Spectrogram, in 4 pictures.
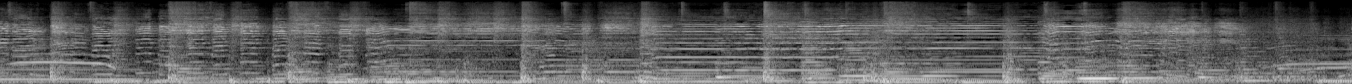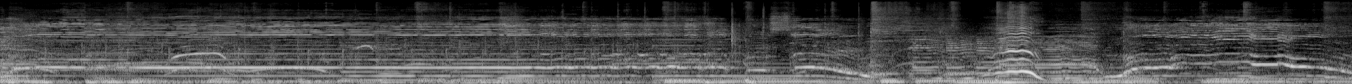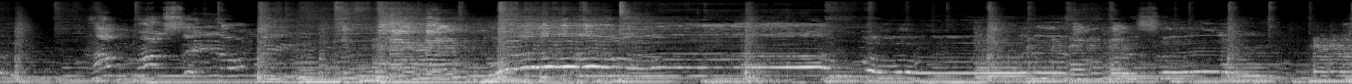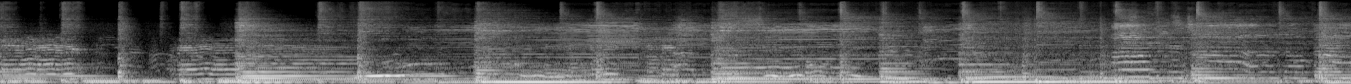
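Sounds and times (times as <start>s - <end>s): lead guitar bent notes: 0.0s - 21.0s, 39.4s - 54.0s
blues band playing: 0.0s - 54.0s.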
